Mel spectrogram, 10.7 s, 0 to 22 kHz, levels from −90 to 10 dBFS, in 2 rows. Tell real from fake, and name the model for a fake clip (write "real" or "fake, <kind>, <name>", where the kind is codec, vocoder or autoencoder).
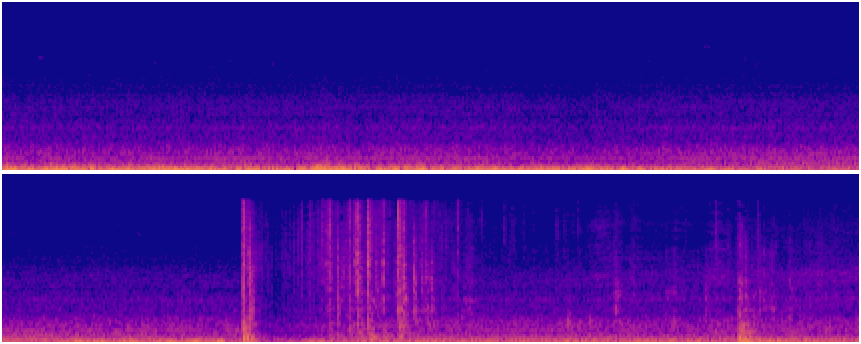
real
